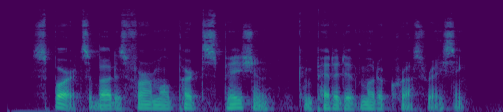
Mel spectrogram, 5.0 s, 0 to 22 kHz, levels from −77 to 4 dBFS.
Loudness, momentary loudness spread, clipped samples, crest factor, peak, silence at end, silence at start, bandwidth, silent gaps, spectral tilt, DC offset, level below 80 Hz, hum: -34 LUFS; 12 LU; under 0.1%; 22 dB; -12 dBFS; 0.4 s; 0.35 s; 16.5 kHz; none; -5 dB/octave; under 0.1%; -52 dBFS; none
